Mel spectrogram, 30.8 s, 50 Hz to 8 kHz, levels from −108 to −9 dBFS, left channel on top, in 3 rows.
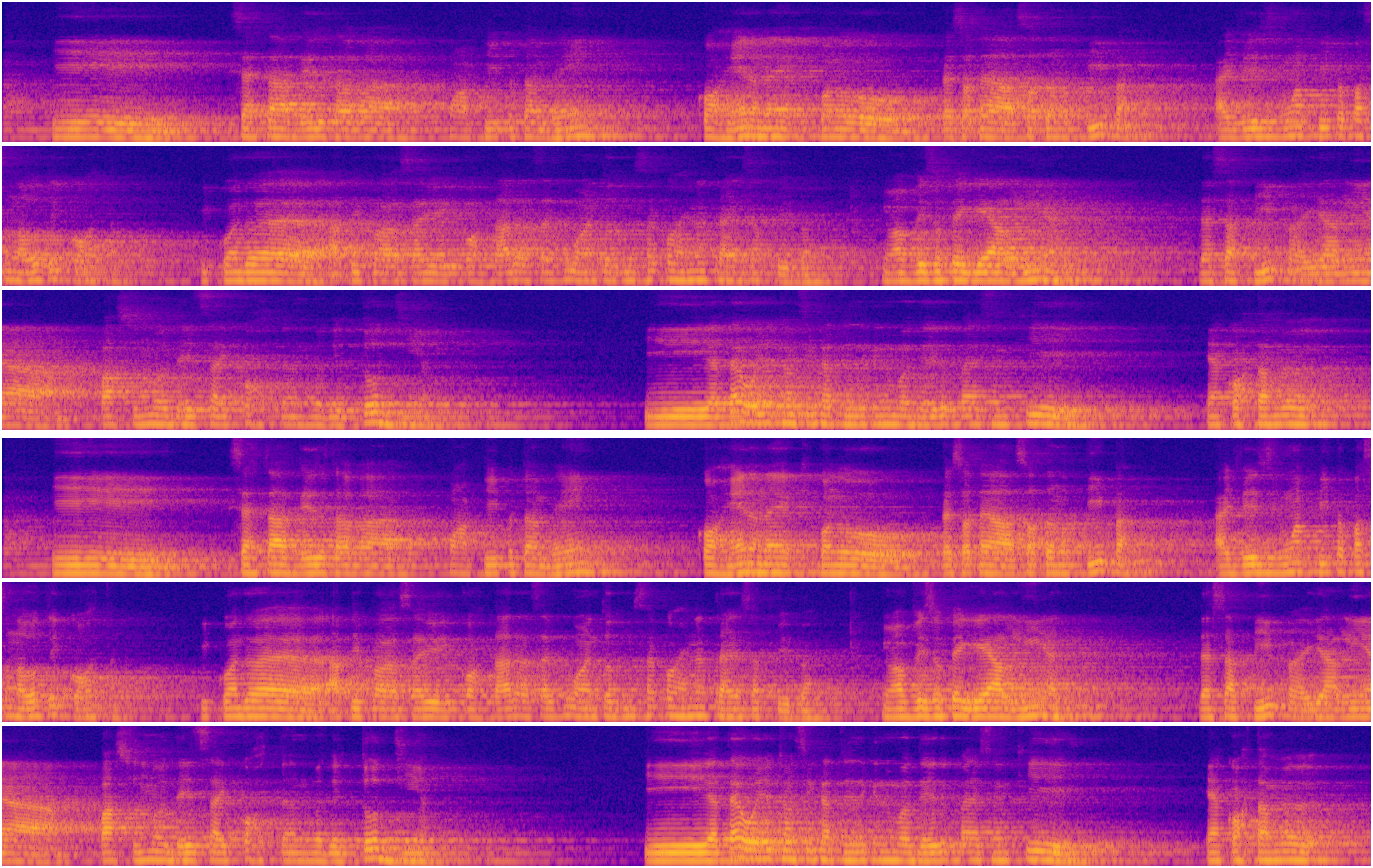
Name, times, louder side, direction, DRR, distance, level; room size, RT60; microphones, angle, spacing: voice 1, 0.4-1.3 1.8-3.1 3.3-4.5 5.3-8.5 9.1-11.2 11.9-16.4 16.9-18.3 19.2-21.0 21.3-23.8 25.4-28.6 29.6-30.5, right 2 dB, 60° right, 4 dB, 0.9 m, -30 dB
17.0 x 8.1 x 5.9 m, 2.7 s
head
